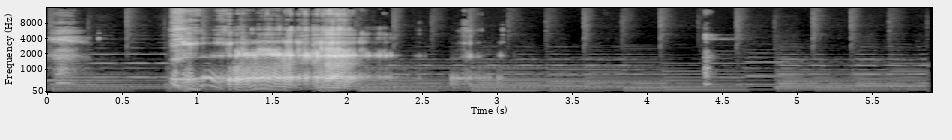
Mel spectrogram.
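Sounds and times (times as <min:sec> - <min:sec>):
loud drawn-out throaty burps: 0:00.9 - 0:02.3.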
